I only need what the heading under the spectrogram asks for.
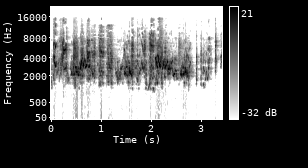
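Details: Nonstop buzzy budgerigar warble, a busy mix of rasping squeaks and chirps forming one long chattering phrase.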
